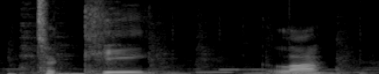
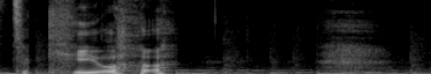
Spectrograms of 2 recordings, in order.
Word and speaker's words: Tequila: moment I said it I was like ha Tukey la oh it's tequila god I haven't last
